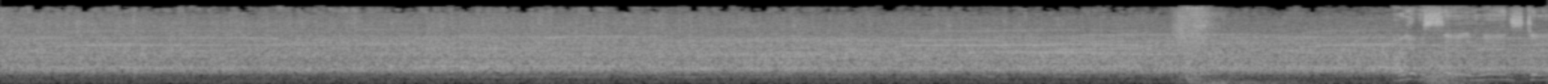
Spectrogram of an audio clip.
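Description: A large crowd cheers and roars loudly in an echoing arena.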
